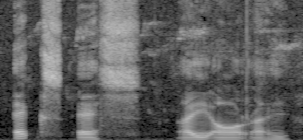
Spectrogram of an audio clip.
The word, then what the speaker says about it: Xsara: hatchback, the Xsara, spelt X-S-A-R-A. That's how it's spelt, but you say it Xsara.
